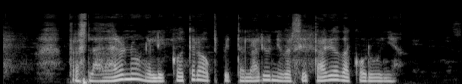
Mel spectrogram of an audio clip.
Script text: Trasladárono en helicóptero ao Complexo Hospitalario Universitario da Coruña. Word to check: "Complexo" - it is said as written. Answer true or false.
false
